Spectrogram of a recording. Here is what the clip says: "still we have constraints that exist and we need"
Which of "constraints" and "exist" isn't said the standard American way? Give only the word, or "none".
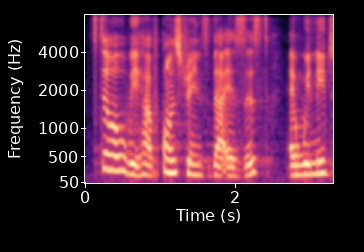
none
